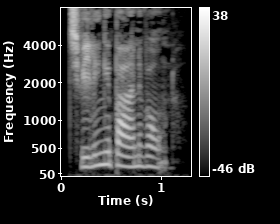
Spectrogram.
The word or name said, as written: tvillingebarnevogn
